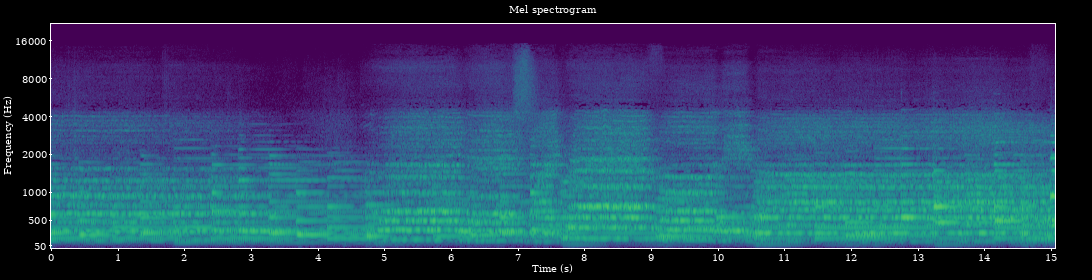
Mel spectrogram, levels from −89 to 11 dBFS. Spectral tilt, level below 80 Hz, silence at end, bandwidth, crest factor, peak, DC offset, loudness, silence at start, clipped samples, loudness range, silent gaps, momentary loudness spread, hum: -6 dB/octave; -74 dBFS; 0 s; 14.5 kHz; 16 dB; -6 dBFS; under 0.1%; -23 LUFS; 0 s; under 0.1%; 4 LU; none; 5 LU; none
